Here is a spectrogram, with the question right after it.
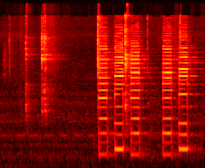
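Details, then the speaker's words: Dialysis machine arterial-side bubble alarm: a quiet room, then a repeating pattern of short electronic tones at two alternating pitches. "The other issue that you can have on the arterial side is a bubble alarm. That can happen, and you have to go through a series of steps."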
